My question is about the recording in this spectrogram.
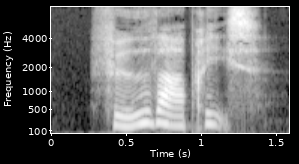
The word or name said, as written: fødevarepris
